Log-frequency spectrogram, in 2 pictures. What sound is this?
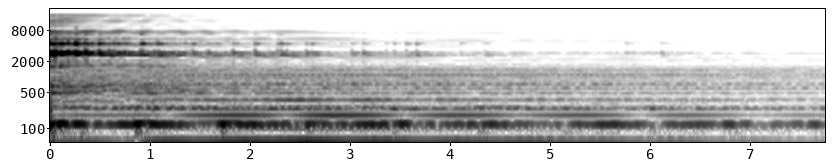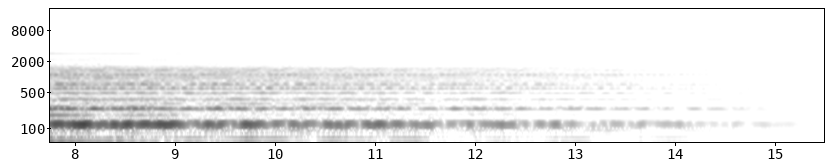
Big Bell 3
Tweaked percussion and cymbal sounds combined with synths and effects.
Bells, Oneshot, Percussion, Sound-Effect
